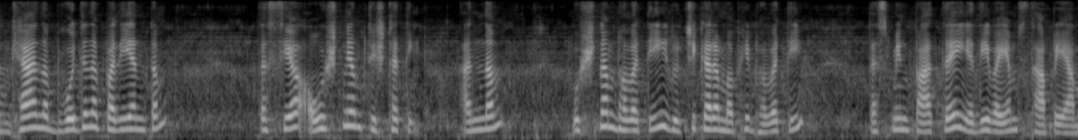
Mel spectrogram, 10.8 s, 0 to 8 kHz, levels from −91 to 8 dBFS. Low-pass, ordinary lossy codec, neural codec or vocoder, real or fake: none; none; codec, 16 kHz, 4.8 kbps, FACodec; fake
